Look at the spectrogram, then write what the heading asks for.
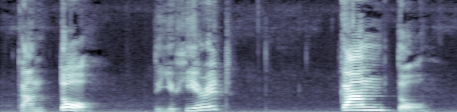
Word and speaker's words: cantó: Can is emphasized. As opposed to the other way would be cantó.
